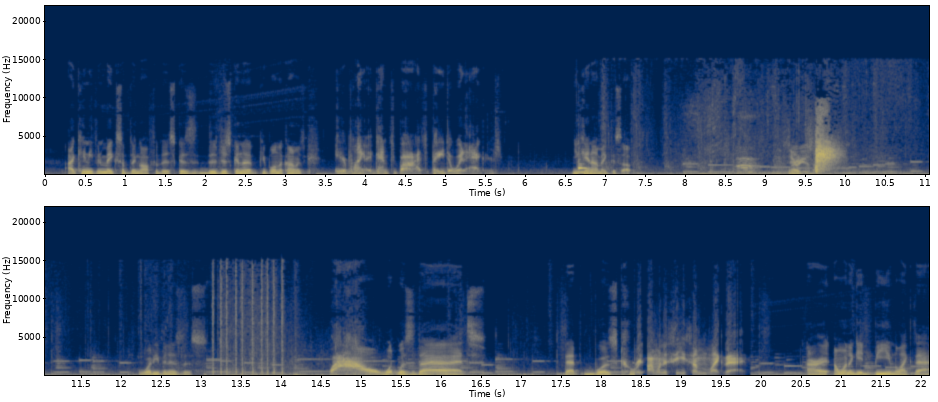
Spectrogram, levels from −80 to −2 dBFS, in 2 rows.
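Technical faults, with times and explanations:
No technical faults can be heard in this clip.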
